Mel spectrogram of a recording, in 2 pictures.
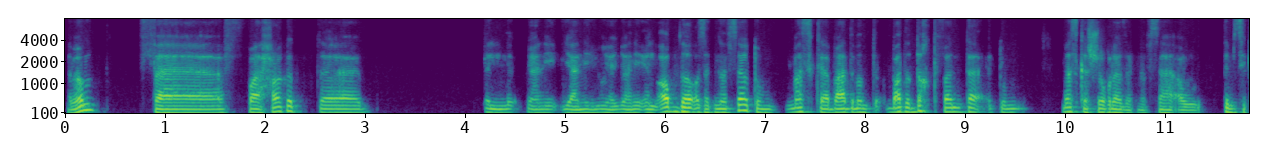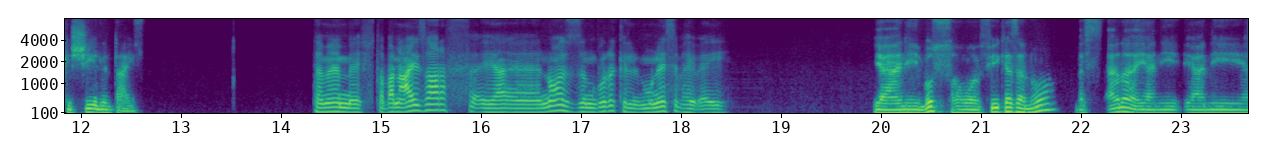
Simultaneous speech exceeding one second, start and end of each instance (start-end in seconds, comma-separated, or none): none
